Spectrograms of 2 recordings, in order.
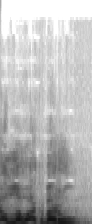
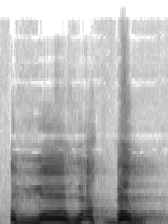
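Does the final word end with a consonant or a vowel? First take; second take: vowel; consonant. First: The last word ends with an added u vowel. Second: The last word ends on a silent r. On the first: The speaker calls it wrong. "Bukan Allahu Akbaru. Walaupun boleh" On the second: The speaker calls it right. "sahih lagi jazam"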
